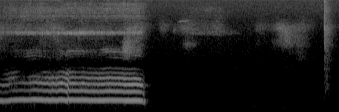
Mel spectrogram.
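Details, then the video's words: Molly Marie, a sleeping Chihuahua, gives a steady, buzzy, pitched snore that holds for nearly two seconds, then breaks off into quiet room tone with soft breathy hiss. "chihuahua dog snoring"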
